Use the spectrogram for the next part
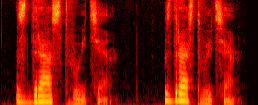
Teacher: in this word we don't pronounce the letter V.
